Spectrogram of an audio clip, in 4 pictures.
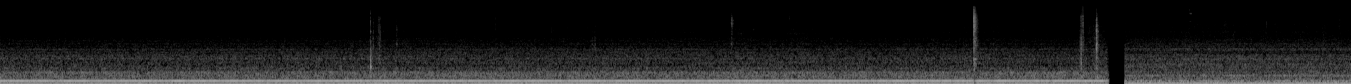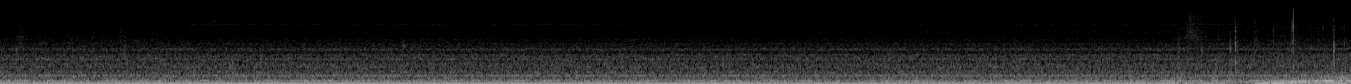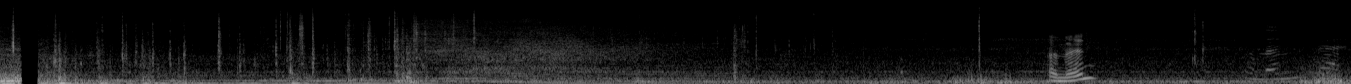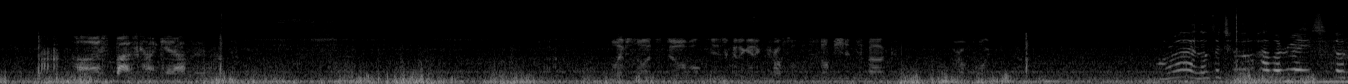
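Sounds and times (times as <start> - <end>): driving on sand track rumble: 0.0 - 54.0
vehicle engine droning in cabin: 0.0 - 54.0.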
